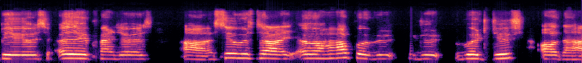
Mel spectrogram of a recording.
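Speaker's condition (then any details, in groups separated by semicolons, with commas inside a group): ALS; slight speech impairment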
